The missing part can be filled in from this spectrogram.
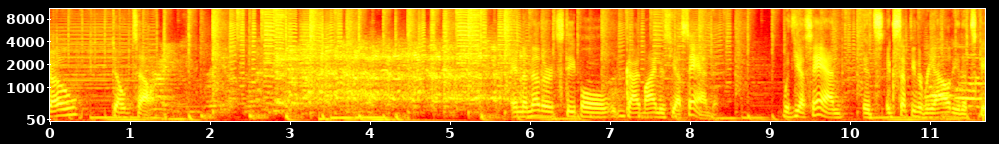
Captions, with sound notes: >> Show, don't tell. (upbeat jazz music) (audience laughter) And another staple guideline is yes, and. With yes, and it's accepting the reality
